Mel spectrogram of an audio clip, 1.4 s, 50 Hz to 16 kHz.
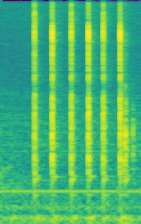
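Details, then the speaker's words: Audi D4 S8/A8 rear center console buttons after cleaning out spilled drinks and refitting springs into their grooves: six crisp, distinct clicks about a fifth of a second apart; previously mushy, now clicking properly. "as you can hear, nice and clicky. Perfect."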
